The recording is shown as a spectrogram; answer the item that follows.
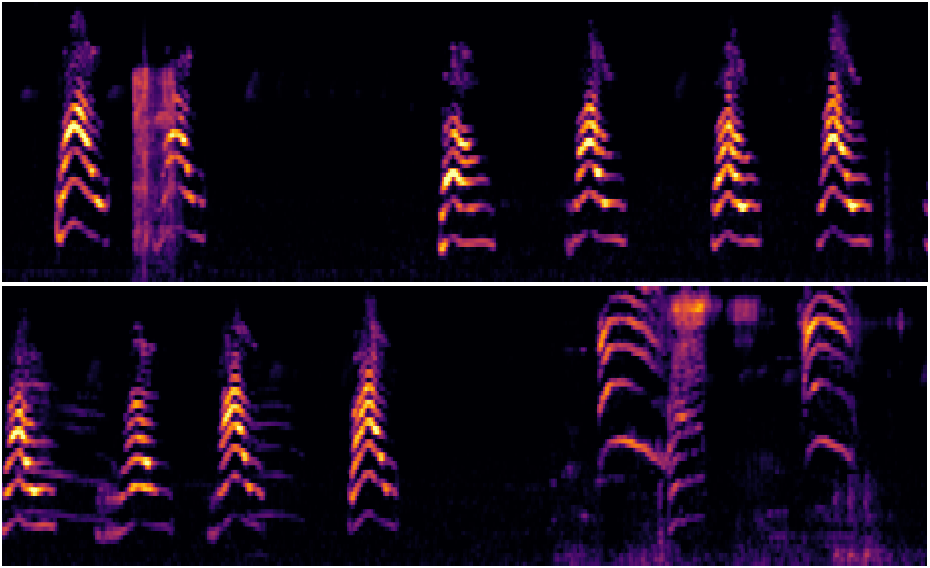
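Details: Domestic cat calling for a mate at night: a steady run of about nine clear, harmonic meows, each drawn out and falling slightly, spaced a little over a second apart, ending in two louder, strained, rising wails.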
